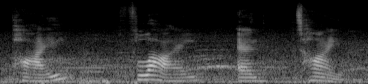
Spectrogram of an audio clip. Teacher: your tongue starts low and central and glides up a high front position, like the word pie, fly, and time. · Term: long i, long I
